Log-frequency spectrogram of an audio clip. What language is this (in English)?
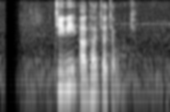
Bangla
